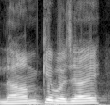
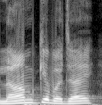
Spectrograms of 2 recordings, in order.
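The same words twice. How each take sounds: No difference in how they are said.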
